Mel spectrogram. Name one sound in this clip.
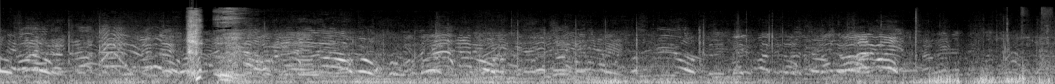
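Young men shout and call to each other across an open field outdoors.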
